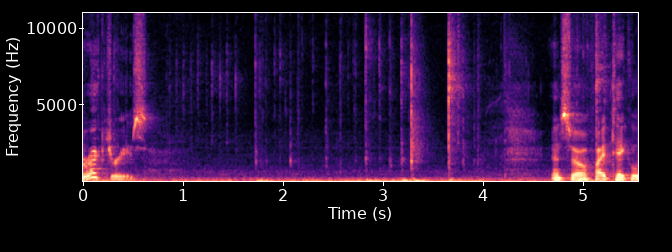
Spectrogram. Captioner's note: keyboard clicking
